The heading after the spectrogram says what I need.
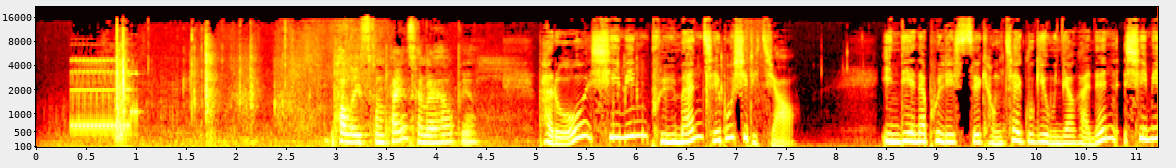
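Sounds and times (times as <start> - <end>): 
trilling electronic telephone ring: 0.4 - 1.1
speech: 3.0 - 4.5, 5.1 - 7.6, 8.5 - 11.2.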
